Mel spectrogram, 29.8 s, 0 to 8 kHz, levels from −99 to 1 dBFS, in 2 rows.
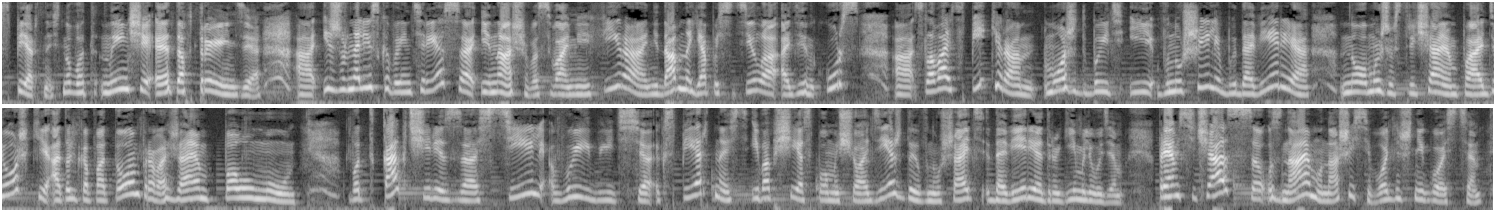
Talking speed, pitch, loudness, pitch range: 125 wpm, 235 Hz, -15 LUFS, 200-280 Hz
